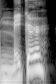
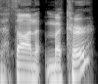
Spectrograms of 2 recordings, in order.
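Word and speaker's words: Thon Maker: pronunciation but I refuse you pronounced on mature as maker again it is thawne maccer I hope that you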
